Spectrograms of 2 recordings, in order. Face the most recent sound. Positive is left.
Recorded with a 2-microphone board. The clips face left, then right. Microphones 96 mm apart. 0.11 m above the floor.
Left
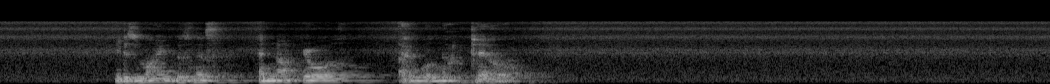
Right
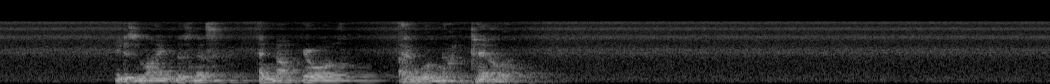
turn(degrees=-5)  # may be behind; listen again after turning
